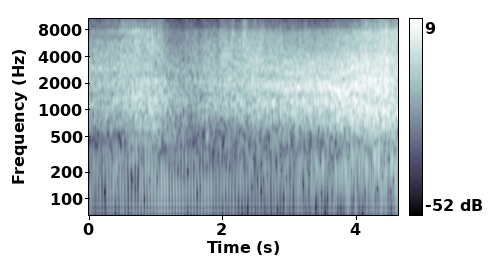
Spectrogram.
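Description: A motorcycle passing close, its engine's fast low pulsing loudest about a second in, then a pickup truck driving past, the rush of its tyres on the road swelling to a peak near the end.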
